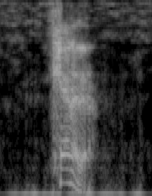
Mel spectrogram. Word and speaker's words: Canada: Canadá decimos Canada. como lo tenemos aquí. Tenemos el apóstrofo al inicio, así que la mayor fuerza de voz está al inicio. Canada. Y para decir canadiense, fíjate en el apóstrofo, está a partir de la segunda sílaba. Ahí es donde vemos de levantar la voz.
